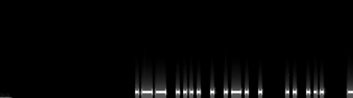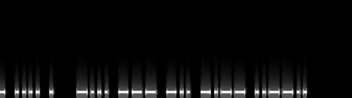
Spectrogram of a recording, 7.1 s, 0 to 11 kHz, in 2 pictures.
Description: Morse code, heard as a keyed tone, about 34 wpm, 700 Hz. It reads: WHERE IS THE BODY?
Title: Sentences from Top 1000 Words - Review Part 2 - 35wpm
